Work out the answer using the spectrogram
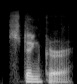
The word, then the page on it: stinker: American English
